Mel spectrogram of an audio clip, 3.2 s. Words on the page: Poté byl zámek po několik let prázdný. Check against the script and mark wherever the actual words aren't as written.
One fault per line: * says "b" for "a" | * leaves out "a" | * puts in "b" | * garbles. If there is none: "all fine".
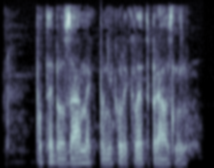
all fine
